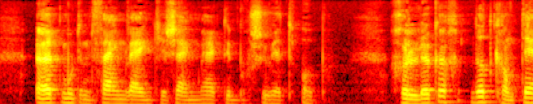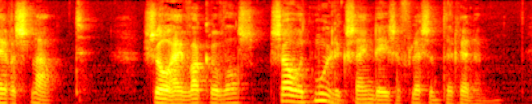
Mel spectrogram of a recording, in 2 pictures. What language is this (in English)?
Dutch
